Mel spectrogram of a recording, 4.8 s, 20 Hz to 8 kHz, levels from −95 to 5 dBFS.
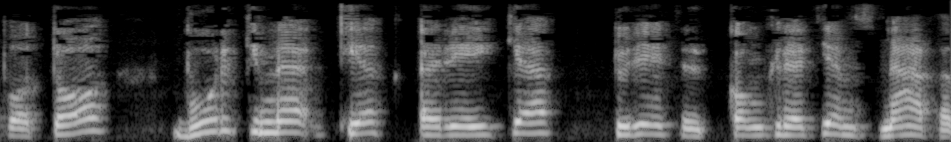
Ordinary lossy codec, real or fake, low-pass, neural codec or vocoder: MP3, 32 kbps; fake; 7.2 kHz; codec, 16 kHz, 16 kbps, FreqCodec, smaller model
